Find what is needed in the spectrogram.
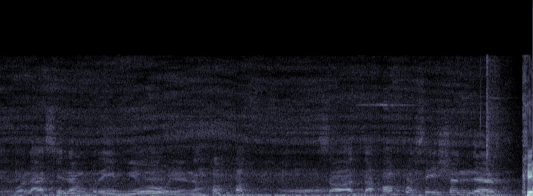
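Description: Speech played back from a video clip: a man talking in Filipino, quieter than the narration around it.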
